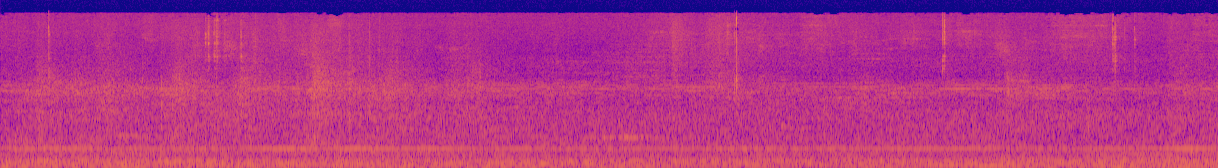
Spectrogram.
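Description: Steady background noise: a low rumble with a constant mid-pitched hum and a few faint clicks.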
